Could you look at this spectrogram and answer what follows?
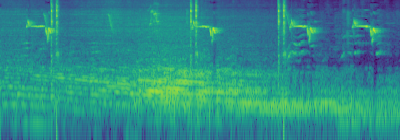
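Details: Ashy tailorbird phrases of high, falling slurred whistles come about every one and a half to two seconds, over a steady low hum with occasional sharp clicks.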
